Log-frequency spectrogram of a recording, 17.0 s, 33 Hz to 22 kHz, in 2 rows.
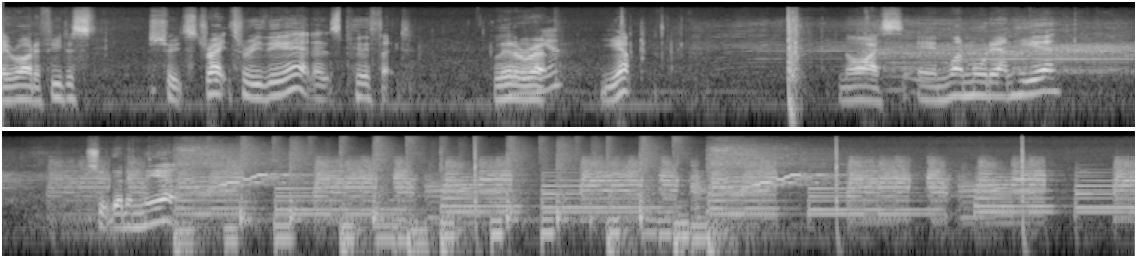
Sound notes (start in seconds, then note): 5.5 nailgun shot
